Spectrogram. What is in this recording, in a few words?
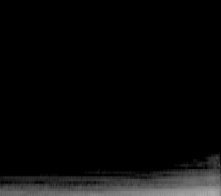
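piano Room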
